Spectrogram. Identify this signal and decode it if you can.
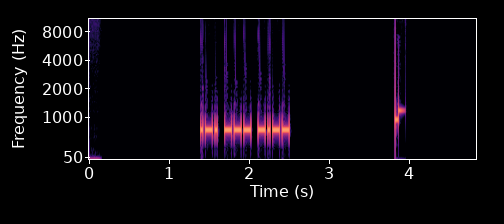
Morse code, heard as a keyed tone, about 40 wpm, 700 Hz. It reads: ROY
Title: USA Common Names - Max 3 Letters - 40wpm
